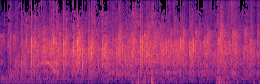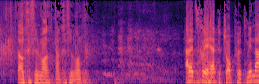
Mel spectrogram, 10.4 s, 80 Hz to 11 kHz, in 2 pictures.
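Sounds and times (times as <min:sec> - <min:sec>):
room full of people applauding: 0:00.0 - 0:05.9
speech: 0:05.6 - 0:07.1, 0:08.9 - 0:10.3
laughter: 0:07.2 - 0:08.8.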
